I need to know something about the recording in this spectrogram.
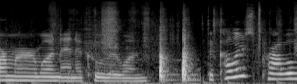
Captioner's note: tap, tap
